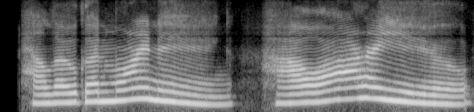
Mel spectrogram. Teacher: you can kind of like start low, go high, and then go low again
